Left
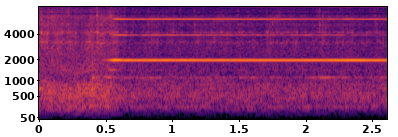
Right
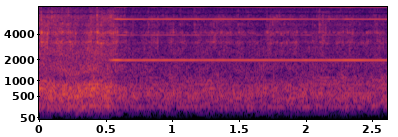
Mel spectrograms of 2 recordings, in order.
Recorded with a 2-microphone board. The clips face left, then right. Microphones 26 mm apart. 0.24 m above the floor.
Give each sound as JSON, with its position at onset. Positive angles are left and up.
{"t": 0.1, "sound": "a flute", "side_deg": 60}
